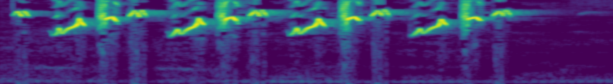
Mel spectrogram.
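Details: Cinereous tit (gelatik batu) repeating bright, upward-sweeping whistled notes roughly twice per second over a low background hum. The clear 'gacor' song is meant to stir up rival birds.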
